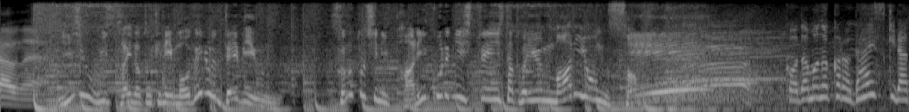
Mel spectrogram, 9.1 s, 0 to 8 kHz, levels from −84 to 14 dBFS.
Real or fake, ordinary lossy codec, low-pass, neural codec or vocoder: real; Opus, 32 kbps; 7.2 kHz; none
